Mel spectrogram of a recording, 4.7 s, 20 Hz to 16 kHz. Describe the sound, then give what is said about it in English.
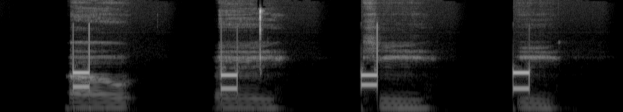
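Touch-tone telephone dialing: four short keypad tones, each a bright dual-pitched beep with a buzzing tail, evenly spaced about a second apart with silence between them. “Are you dialing? Yeah, 2-6.”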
